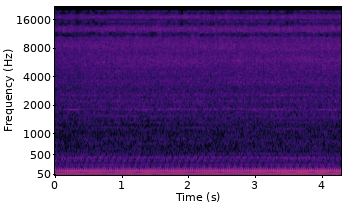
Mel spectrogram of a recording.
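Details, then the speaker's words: Turbo BMW E36 first start after rear subframe reinforcement and polyurethane bushing install, car in the air, fired first try despite empty fuel lines: steady, even low idle rumble, no knocks, misses or rattles; no leaks, exhaust sounds good. "Nothing seems to be leaking. Exhaust sounds good. I think we're Gucci."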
